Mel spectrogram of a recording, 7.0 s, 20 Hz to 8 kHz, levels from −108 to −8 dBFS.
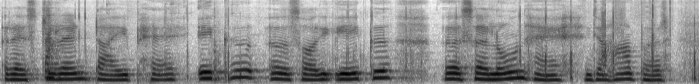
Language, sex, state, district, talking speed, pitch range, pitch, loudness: Hindi, female, Chandigarh, Chandigarh, 85 wpm, 180-210 Hz, 195 Hz, -16 LUFS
